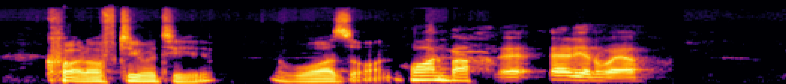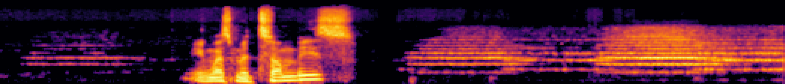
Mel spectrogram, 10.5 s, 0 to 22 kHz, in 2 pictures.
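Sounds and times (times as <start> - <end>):
speech: 0.4 - 4.4, 6.5 - 7.7
two-tone ambulance siren wailing: 5.4 - 6.2, 8.0 - 10.4.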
